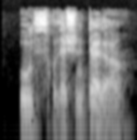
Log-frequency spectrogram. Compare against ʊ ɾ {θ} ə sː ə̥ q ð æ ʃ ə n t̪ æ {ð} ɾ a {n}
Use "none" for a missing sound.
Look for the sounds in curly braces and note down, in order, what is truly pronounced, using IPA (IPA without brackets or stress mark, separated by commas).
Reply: θ, none, none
